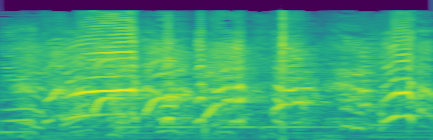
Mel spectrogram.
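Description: Two men laughing, loudest about half a second in.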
